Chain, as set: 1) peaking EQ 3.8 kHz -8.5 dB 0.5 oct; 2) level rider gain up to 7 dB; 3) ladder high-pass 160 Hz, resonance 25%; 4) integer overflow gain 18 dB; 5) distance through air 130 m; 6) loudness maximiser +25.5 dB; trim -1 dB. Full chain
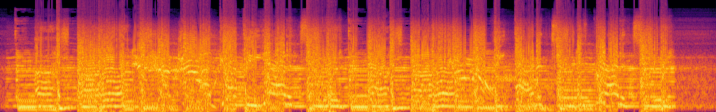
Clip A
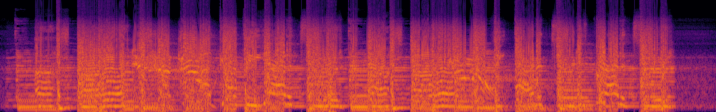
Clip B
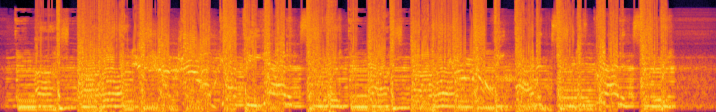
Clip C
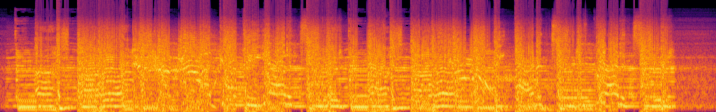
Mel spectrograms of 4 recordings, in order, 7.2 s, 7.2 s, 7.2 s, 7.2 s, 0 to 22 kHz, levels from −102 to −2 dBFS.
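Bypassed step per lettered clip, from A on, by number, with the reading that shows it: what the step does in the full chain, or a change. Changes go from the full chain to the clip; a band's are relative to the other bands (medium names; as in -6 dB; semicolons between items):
6, crest factor change +2.0 dB; 5, 8 kHz band +10.5 dB; 1, 4 kHz band +1.5 dB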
